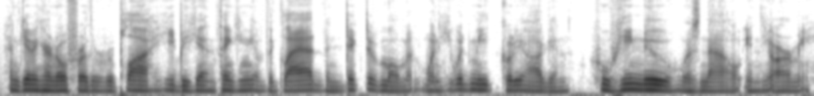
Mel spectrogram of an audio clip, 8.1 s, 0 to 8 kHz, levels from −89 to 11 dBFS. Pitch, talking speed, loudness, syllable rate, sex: 115 Hz, 200 wpm, -21 LUFS, 5.2 syllables/s, male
